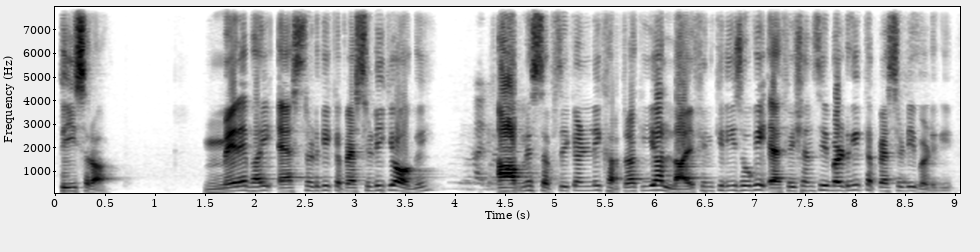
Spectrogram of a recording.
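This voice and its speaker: High-voiced male accountancy teacher lecturing. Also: moderate pace. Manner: repeats questions back to students; calls students brother and children. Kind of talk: classroom lecture.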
